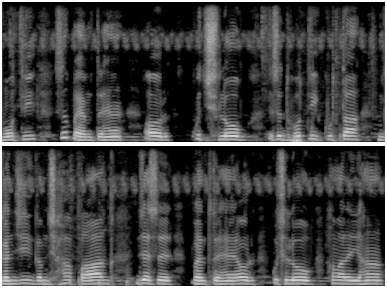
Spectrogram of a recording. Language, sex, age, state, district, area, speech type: Hindi, male, 18-30, Bihar, Darbhanga, rural, spontaneous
